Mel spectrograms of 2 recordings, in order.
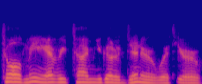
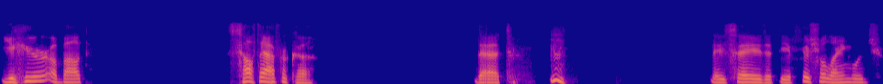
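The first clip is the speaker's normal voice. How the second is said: usual speaking voice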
